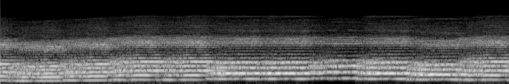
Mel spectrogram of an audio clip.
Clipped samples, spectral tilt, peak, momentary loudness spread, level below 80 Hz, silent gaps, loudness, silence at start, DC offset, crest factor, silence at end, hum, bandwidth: under 0.1%; -5.5 dB/octave; 0 dBFS; 3 LU; -64 dBFS; none; -14 LUFS; 0 s; under 0.1%; 12 dB; 0 s; none; 10.5 kHz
